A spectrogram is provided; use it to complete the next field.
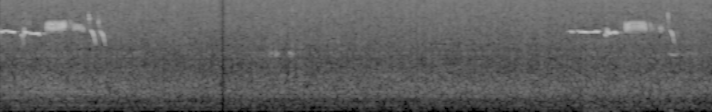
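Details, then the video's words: White-crowned sparrow singing a slightly different song variant: two short songs about seven seconds apart, each a clear high whistle followed by buzzy, slurred trilled notes, over steady low background noise. "White-crowned Sparrow singing a slightly different song"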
